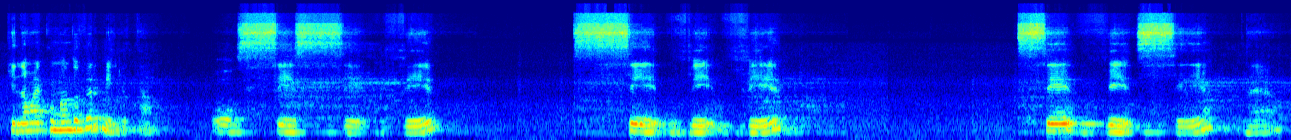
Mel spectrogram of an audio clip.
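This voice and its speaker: Extremely slow and full of long pauses, a man with a fairly high, warm voice and a Brazilian Portuguese accent teaches online. He thinks aloud in an informal way, often adding "né," and the recording sounds roomy and reverberant with faint background noise.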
